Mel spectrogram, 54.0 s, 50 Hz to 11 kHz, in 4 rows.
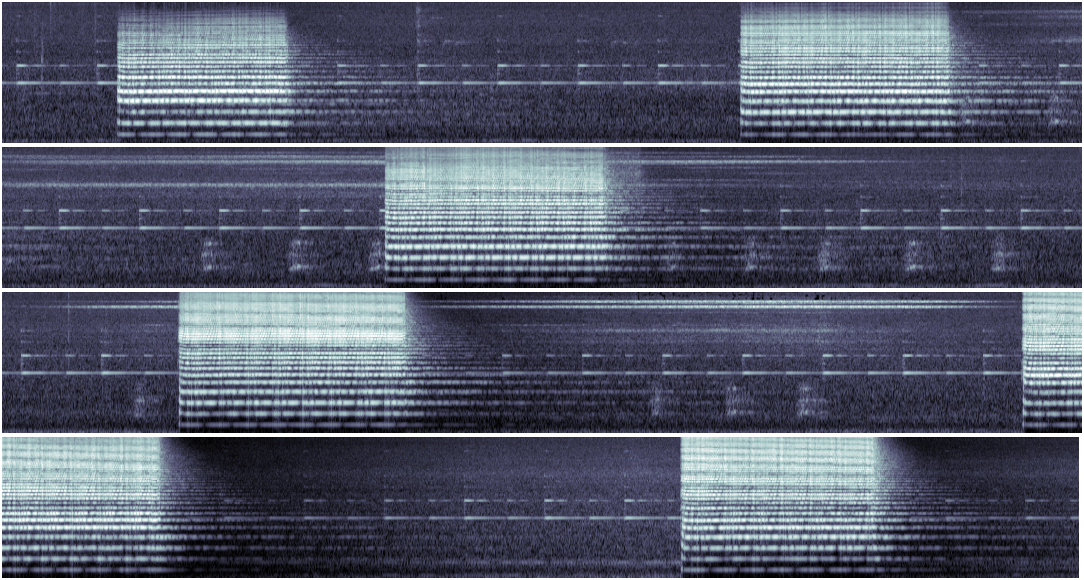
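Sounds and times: faint rail hum: 0:00.0 - 0:53.9
locomotive horn blasts: 0:01.4 - 0:04.8, 0:09.2 - 0:13.2, 0:18.3 - 0:22.0, 0:29.2 - 0:33.2, 0:39.8 - 0:43.5, 0:49.0 - 0:52.3.

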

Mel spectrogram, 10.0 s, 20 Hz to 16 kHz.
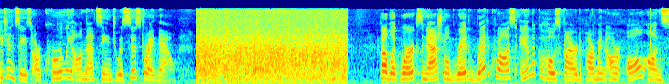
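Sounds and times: water rushing loudly: 0:03.0 - 0:05.2.

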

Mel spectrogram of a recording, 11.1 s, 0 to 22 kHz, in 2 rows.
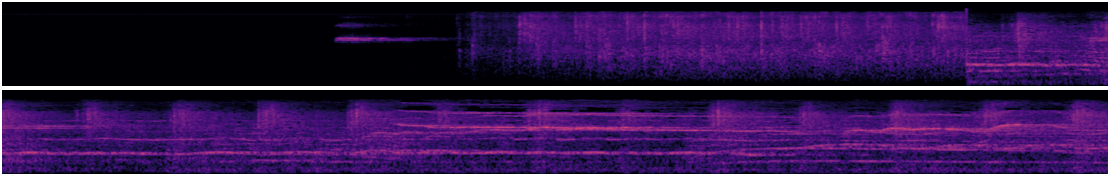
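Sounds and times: crowd applauding: 0:02.2 - 0:11.0
referee's whistle blast: 0:05.2 - 0:11.0.

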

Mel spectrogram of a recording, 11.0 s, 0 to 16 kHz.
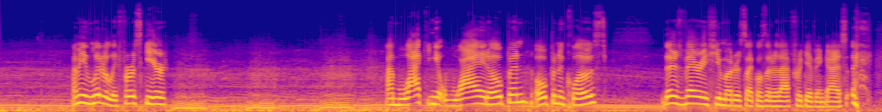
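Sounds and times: motorcycle engine revving: 0:00.0 - 0:09.6.

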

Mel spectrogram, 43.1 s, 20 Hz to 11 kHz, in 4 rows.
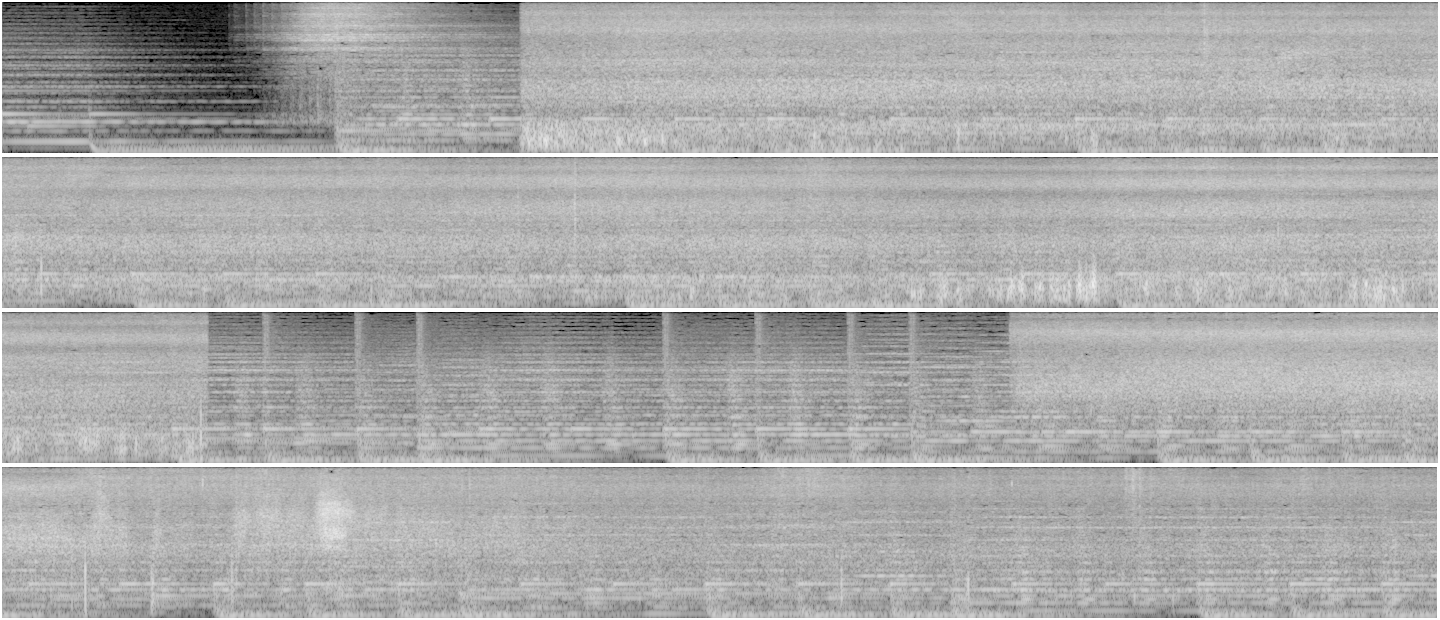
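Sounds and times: waves washing up on sand: 0:02.5 - 0:23.1, 0:29.1 - 0:43.0
wind gusting on microphone: 0:03.8 - 0:23.3, 0:28.4 - 0:43.0.

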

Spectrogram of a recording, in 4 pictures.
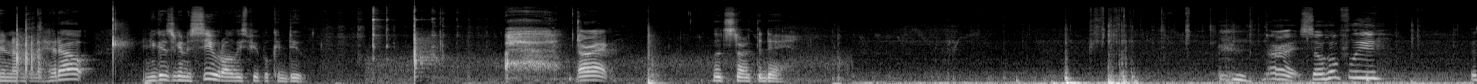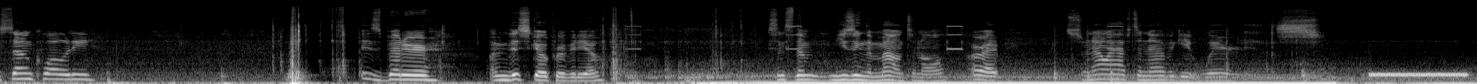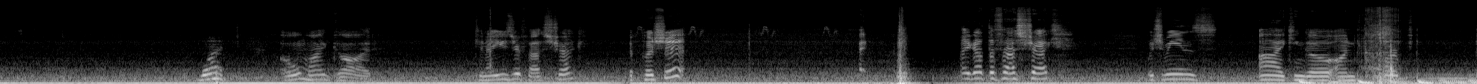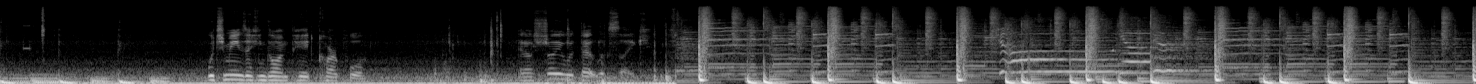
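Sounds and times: deep in-car rumble: 0:07.6 - 0:51.1, 0:54.4 - 0:56.2
steady electronic beep: 0:24.2 - 0:24.5, 0:43.8 - 0:46.0.

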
